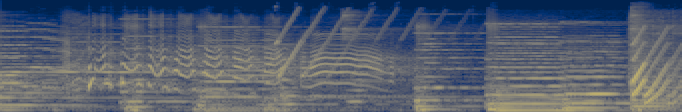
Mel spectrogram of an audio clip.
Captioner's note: laughing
